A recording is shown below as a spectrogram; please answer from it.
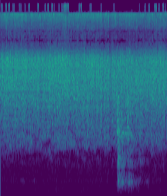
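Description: Jackfruit seeds and stalks of greens fry in spices with a steady, bright sizzle, broken near the end by a single scraping stir.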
